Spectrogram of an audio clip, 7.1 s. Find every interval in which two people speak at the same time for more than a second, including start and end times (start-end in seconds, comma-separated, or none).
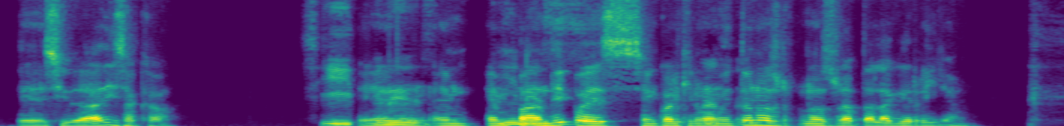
2.4-5.1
